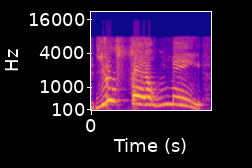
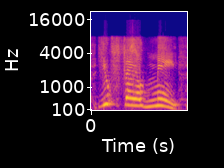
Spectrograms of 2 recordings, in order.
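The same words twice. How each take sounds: First: Slow, louder, higher repeat; repeated verdict, slower and heavier; furious, slower. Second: Furious. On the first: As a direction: drag out the blame. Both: Acted. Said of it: "remembering her anger".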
